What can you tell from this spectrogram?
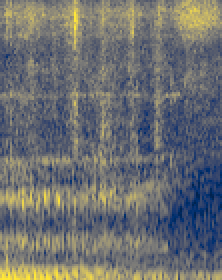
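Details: A mare lying down snoring and growling: a deep, steady rumbling groan with low layered tones that slowly fades away.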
